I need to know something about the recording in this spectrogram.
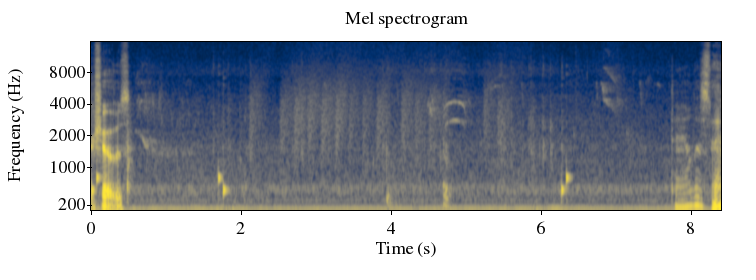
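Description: A soft electronic blip sounds as a game menu opens and closes.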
